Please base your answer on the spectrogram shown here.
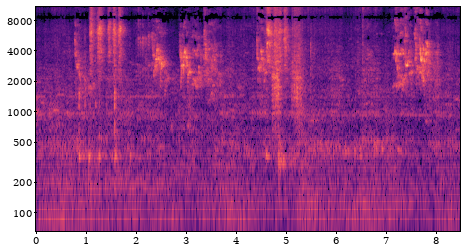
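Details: Captive budgerigars in a large aviary, breeding season starting and clay nest pots newly added: scattered bursts of bright twittering and short harsh chirps from several birds, with quieter gaps between flurries.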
